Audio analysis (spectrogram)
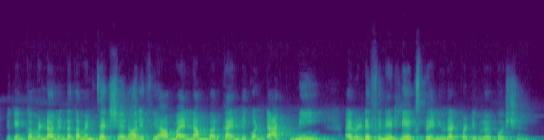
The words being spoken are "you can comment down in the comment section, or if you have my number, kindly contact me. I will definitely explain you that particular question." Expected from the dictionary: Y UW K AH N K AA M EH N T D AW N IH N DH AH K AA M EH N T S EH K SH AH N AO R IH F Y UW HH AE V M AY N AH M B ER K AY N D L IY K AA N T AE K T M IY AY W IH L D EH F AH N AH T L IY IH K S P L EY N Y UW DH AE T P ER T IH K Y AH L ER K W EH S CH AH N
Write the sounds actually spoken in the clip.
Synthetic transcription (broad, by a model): Y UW K AH N K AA M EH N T D AW N IH N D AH K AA M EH N T S EH K SH AH N AO R IH F Y UW HH AE V M AY N AH M B ER K AY N D L IY K AA N T AE K T M IY AY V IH L D EH F AH N AH T L IY IH K S P L EY N Y UW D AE T P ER T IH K Y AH L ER K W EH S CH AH N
